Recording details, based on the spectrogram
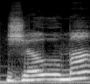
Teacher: میم کو لمبا نہیں کرنا کیونکہ میم کے اوپر صرف اور صرف زبر ہے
